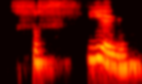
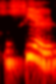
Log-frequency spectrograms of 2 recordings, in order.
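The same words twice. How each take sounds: First: The middle s sound is long and drawn out. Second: The middle s sound is short and single. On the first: "si hay dos S, él quiere que pronunciemos estas dos S" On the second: "No que digamos sosiegue"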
